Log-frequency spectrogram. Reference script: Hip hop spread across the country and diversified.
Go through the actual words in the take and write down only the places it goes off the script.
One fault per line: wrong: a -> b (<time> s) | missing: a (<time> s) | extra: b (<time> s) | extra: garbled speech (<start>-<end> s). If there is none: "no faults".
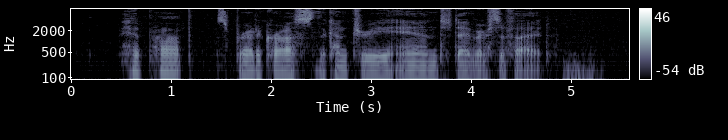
no faults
